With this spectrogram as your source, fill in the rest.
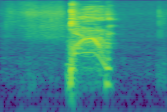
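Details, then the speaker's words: Adult woman recovering from recent illness, with cough on speaking and losing her voice, gives a single short, rasping, voiced throat clear. "Excusez-moi, mais j'ai été malade et cette nou veut pas partir dès que je parle, je tousse à mort."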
